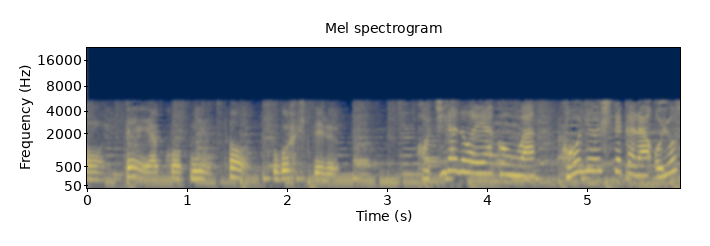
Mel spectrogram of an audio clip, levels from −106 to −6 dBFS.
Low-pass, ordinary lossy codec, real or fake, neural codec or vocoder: 5.4 kHz; none; real; none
